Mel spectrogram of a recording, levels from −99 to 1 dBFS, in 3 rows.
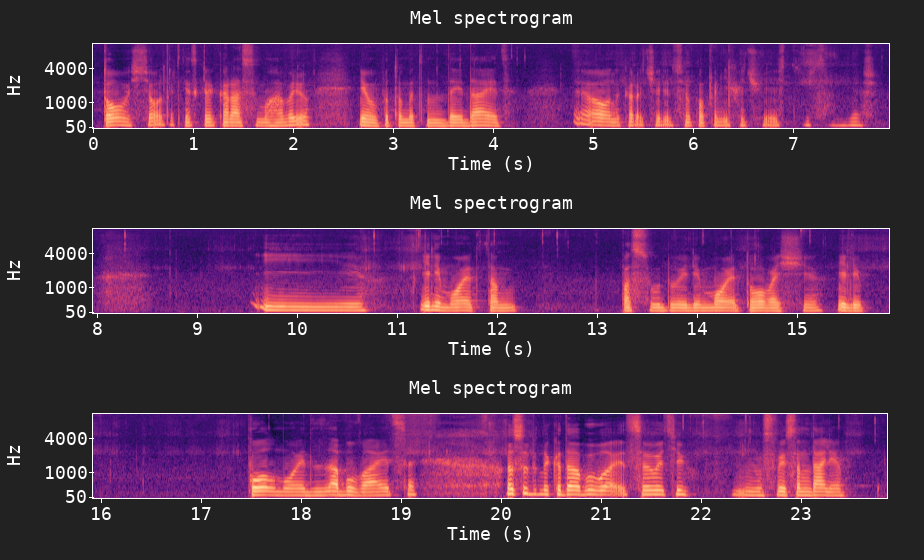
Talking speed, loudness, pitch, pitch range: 105 wpm, -18 LUFS, 130 Hz, 120-140 Hz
